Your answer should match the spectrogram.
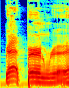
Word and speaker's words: Ratburn: The first episode of the 22nd series of children's program, Arthur features the character Mr. Ratburn. Sorry. Marrying his aardvark partner, Patrick. Okay. Interesting. Ratburn rhymes with rope burn.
